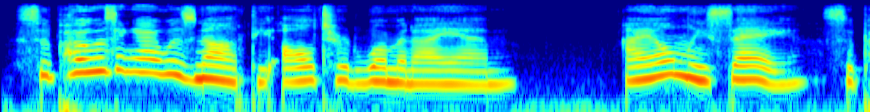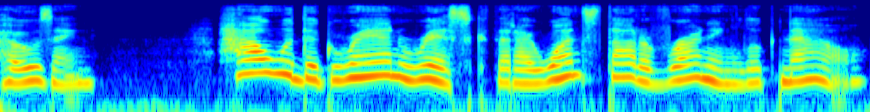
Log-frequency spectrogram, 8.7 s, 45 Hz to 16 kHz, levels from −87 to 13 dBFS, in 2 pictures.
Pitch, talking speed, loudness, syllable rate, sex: 250 Hz, 165 wpm, -17 LUFS, 4.9 syllables/s, female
